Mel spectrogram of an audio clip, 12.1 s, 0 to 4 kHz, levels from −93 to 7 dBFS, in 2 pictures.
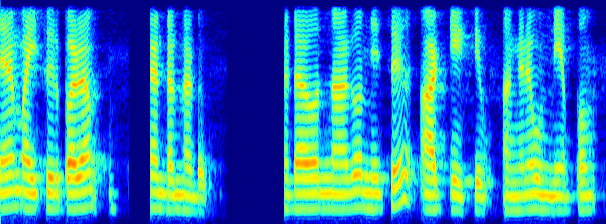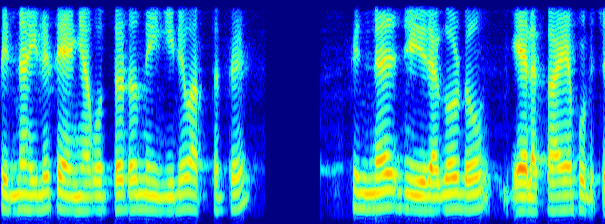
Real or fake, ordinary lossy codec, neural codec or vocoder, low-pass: fake; none; autoencoder, 48 kHz, 32 numbers a frame, DAC-VAE, trained on Japanese speech; 3.6 kHz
